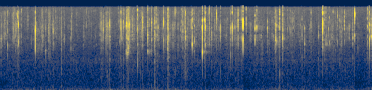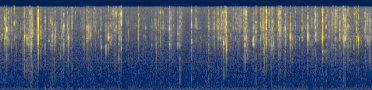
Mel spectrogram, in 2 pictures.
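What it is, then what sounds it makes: Dry pine cones. A handful of small dry pine cones is held in both cupped hands and squeezed and rubbed together with the fingers, so the scales grind and crackle against each other. The result is a quiet, continuous stream of dense, bright, dry crackles and crunchy snaps with almost no low end, each click dying away instantly.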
